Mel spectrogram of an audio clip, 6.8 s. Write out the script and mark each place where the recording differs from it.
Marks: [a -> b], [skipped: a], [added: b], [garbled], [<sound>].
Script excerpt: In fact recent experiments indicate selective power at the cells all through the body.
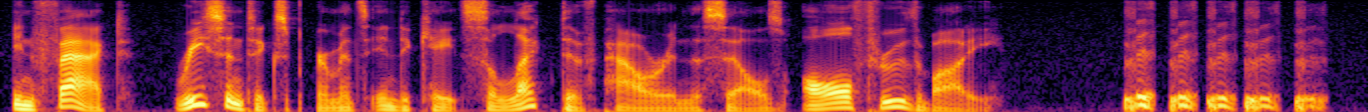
In fact recent experiments [dropout] indicate selective power [at -> in] the cells all through the body. [laugh]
